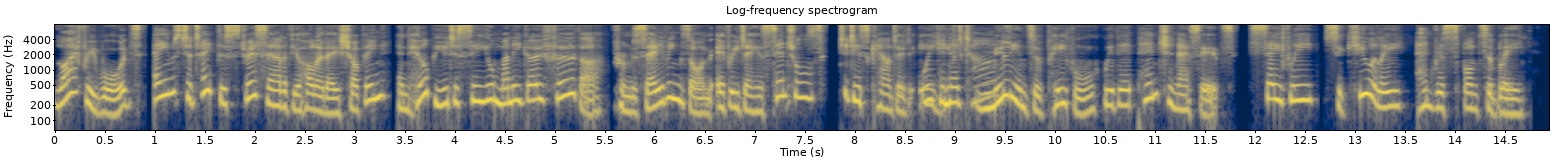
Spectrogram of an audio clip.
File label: Natural, Voice Overs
